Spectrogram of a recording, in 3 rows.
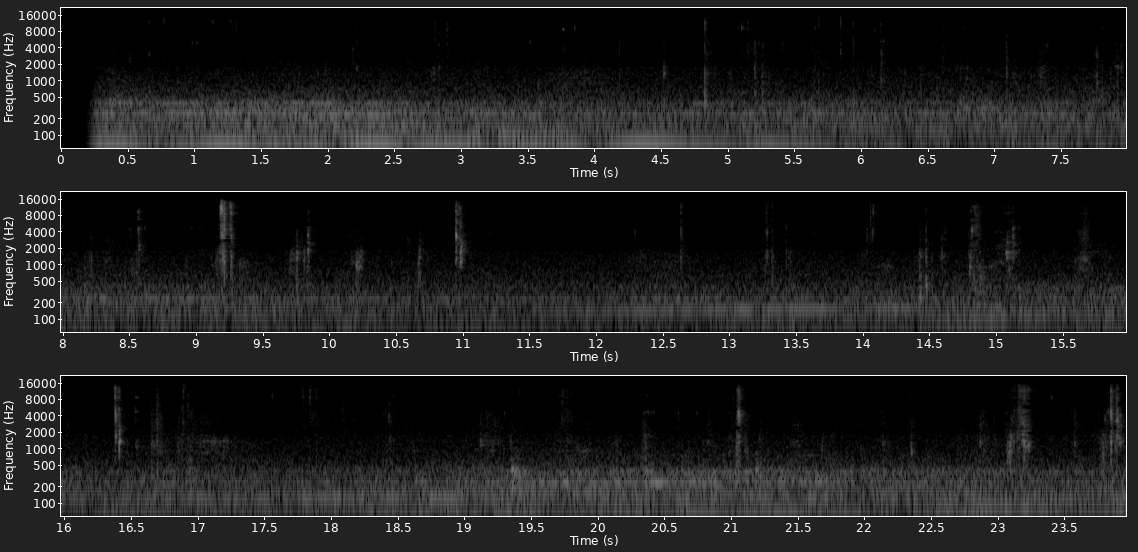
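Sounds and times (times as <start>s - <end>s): chewing mouth sounds: 12.6s - 23.9s.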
